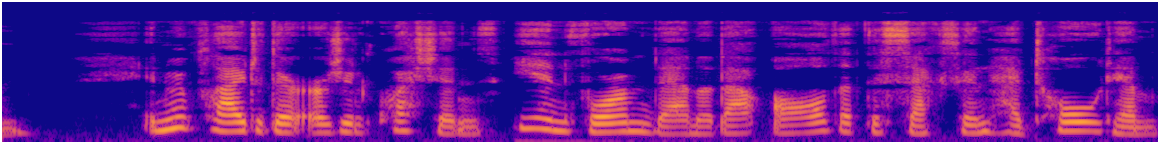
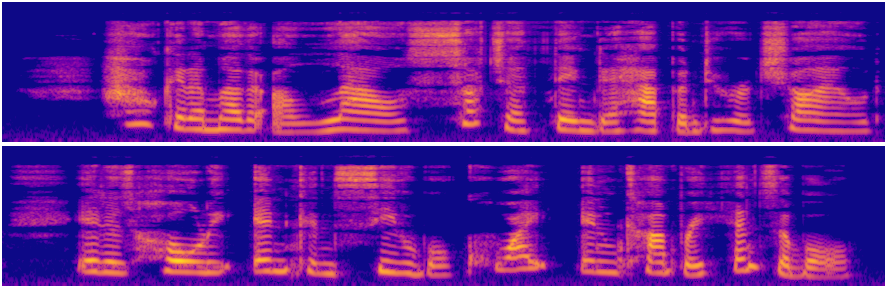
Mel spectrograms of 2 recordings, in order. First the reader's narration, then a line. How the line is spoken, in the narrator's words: the lady from Geneva, who took an unusual interest in poor Tony's fate, exclaimed in great excitement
